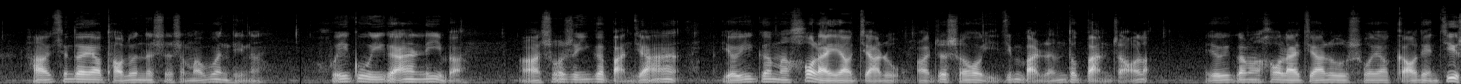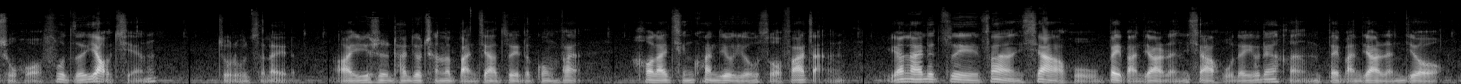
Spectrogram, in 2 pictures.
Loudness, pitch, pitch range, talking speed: -20 LUFS, 95 Hz, 90-110 Hz, 240 characters per minute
